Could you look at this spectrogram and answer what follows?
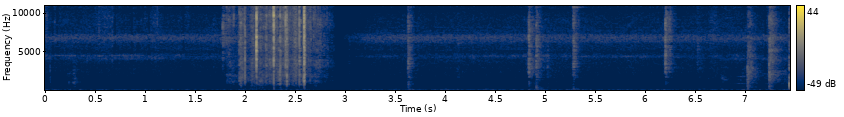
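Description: Hands handling and sprinkling shredded nori onto a bowl of noodles, with light rustling and a short crackly burst of clicks about two seconds in. After a brief dropout, a few faint scattered clicks of handling follow.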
